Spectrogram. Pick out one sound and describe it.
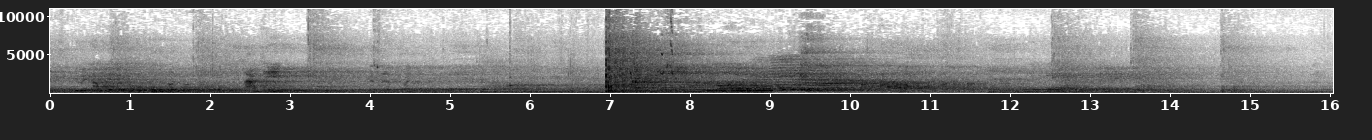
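Men talk and call out in a large echoing hall.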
